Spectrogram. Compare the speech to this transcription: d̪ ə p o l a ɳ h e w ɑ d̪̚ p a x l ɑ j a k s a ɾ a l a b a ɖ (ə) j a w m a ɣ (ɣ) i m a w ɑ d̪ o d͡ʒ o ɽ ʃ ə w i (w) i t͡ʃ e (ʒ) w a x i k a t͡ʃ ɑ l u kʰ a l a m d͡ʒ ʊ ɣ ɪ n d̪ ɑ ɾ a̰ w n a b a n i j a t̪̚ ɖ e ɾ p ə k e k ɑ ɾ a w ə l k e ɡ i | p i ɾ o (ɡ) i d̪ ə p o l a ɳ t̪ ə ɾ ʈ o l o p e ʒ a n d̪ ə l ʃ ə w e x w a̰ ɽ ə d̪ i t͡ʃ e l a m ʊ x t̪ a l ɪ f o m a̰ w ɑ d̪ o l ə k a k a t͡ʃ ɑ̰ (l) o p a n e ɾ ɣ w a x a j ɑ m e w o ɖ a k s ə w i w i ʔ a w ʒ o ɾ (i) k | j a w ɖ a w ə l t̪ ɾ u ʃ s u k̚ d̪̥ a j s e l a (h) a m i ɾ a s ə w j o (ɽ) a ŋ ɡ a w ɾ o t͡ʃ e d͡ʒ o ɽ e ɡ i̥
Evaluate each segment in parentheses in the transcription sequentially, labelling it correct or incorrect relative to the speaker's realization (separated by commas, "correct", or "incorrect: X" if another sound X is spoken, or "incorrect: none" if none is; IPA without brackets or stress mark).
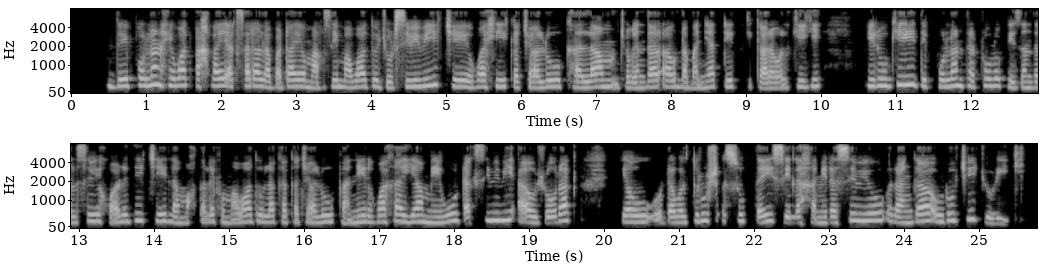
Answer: incorrect: ɑ, incorrect: z, correct, incorrect: ɣ, correct, correct, incorrect: a, incorrect: x, incorrect: ɾ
